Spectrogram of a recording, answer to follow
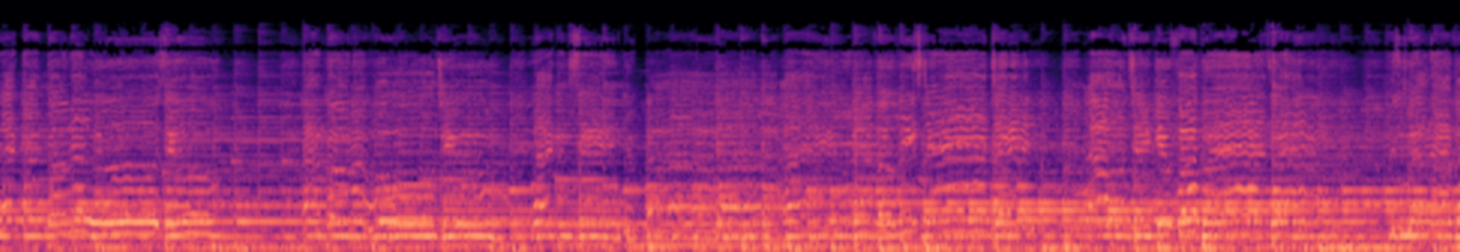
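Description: A woman singing a slow pop ballad live into a microphone, her voice gliding between held notes over a steady instrumental accompaniment.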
